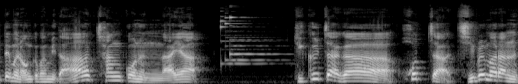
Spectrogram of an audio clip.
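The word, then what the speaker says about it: 納屋: 놔두는 건물 즉 창고나 헛간 있데 창고나 헛간 발음이 나야 도라가 발음이 나가 와서 나야 발음 때문에 언급합니다 창고는 나야 뒷글자가 호자 집을 말하는 집 자인데 요걸 언급하는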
